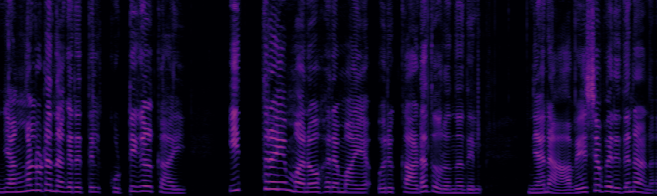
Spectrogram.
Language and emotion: Malayalam, happy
